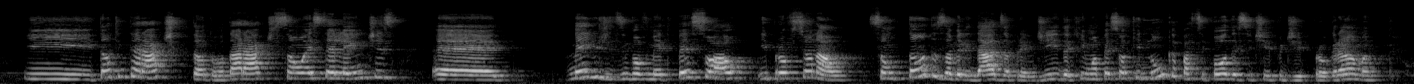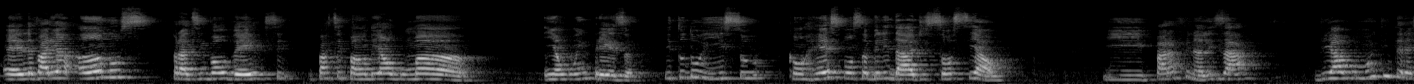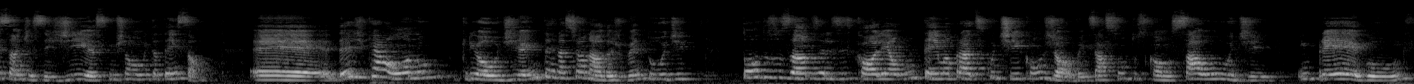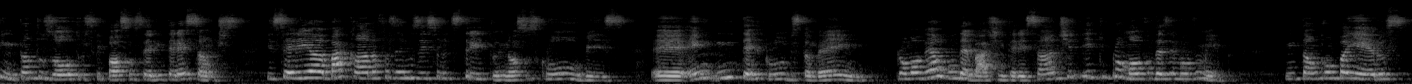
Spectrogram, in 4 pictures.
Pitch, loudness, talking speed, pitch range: 255 Hz, -27 LUFS, 125 wpm, 220-285 Hz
